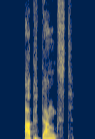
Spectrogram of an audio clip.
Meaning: second-person singular dependent present of abdanken
- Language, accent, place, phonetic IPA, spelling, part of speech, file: German, Germany, Berlin, [ˈapˌdaŋkst], abdankst, verb, De-abdankst.ogg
